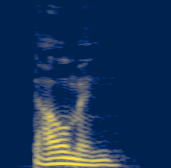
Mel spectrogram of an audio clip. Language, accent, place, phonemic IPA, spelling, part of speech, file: German, Germany, Berlin, /ˈdaʊ̯mən/, Daumen, noun, De-Daumen.ogg
- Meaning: thumb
